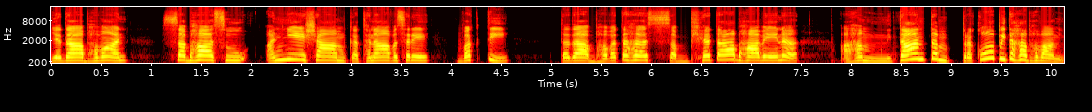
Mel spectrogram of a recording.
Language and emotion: Sanskrit, angry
